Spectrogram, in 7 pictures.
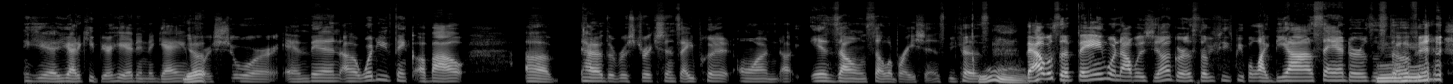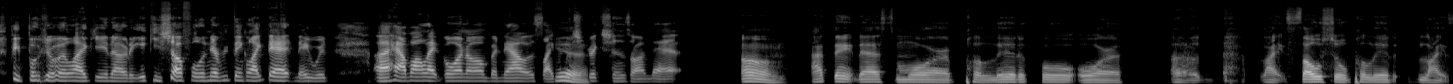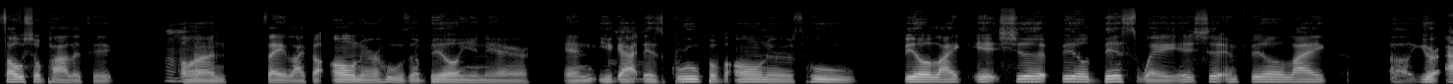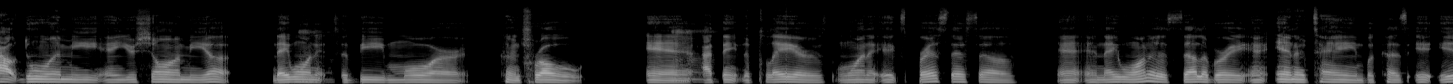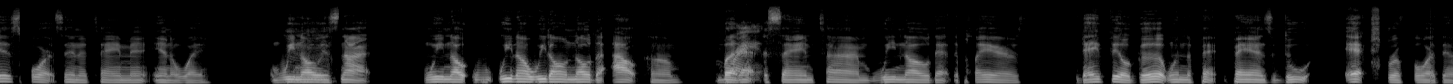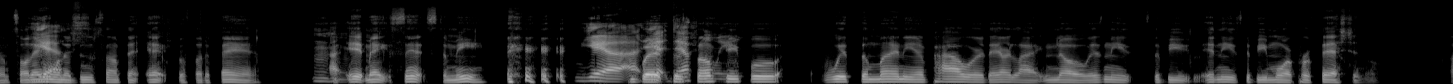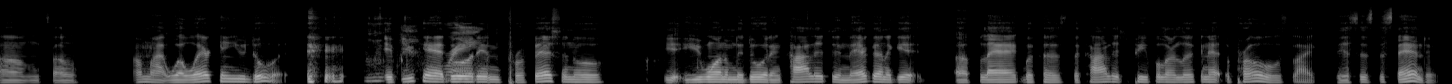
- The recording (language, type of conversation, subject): English, unstructured, How should I balance personal expression with representing my team?
- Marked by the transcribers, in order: tapping; laughing while speaking: "and people doing, like"; other background noise; laugh; laugh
